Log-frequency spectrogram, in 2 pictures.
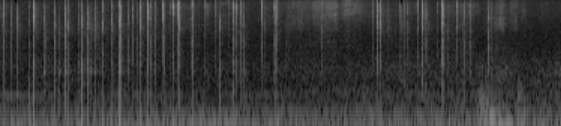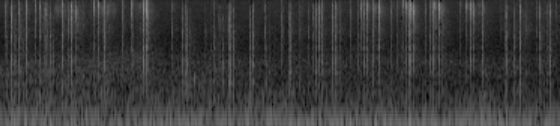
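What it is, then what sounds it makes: Dark chocolate bar. Long painted nails tap and scratch rapidly across an unwrapped, flat, solid dark chocolate bar held in both hands. The result is a quiet, dense stream of short, crisp clicks and scraping strokes that briefly thins and scrapes more softly in the middle. A steady low hum runs underneath throughout.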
